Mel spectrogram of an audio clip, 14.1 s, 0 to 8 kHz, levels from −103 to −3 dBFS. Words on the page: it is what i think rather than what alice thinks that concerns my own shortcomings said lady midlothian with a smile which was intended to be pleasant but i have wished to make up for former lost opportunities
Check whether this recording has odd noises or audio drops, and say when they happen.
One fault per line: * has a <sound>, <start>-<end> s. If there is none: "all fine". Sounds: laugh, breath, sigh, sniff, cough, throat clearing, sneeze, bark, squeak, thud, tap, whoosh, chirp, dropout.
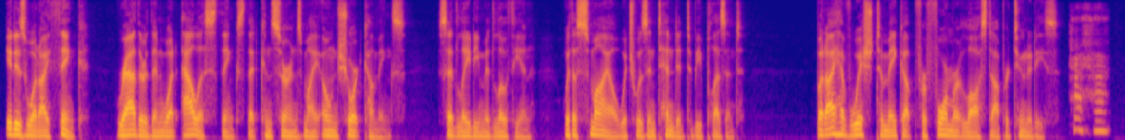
* has a laugh, 13.4-13.9 s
